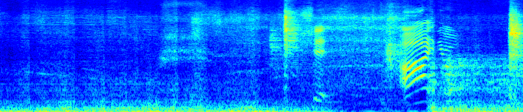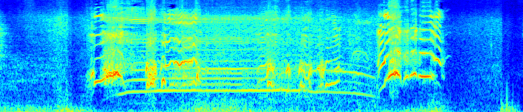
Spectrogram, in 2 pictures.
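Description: Slingshot reverse-bungee ride launch: a low rumble, a brief lull about three seconds in, then the rumble returns as the capsule is flung skyward. About six seconds in, a rider holds one long, high scream for some three seconds, followed by shorter shrieks near the end.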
